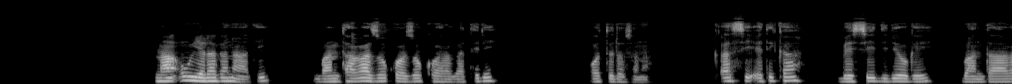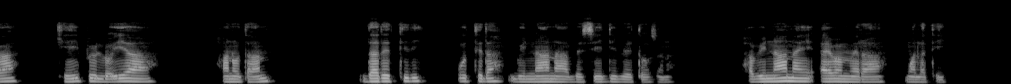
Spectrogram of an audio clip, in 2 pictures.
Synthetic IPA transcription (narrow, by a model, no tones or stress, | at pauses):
naːʔʊjɛlɐɡɐnaːt̪ɪ | bɐnt̪ːaːɡazɔkːɔwazɔkːɔɐɾɐɡɐt̪ːɪd̪ɪ | ʔɔt̪ːɪd̪ɔsɔnɐ | kʼɐsːɪɛt̪ɪkːɐ | bɛsːiːd̪ɪd̪ɪjo̞ːɡe̞ːj | bɐnt̪ːaːɡa | kʰeːjpːɛlɔʔɪjaː | hɐnɔt̪ɐn | d̪ɐd̪ɛt̪ːɪd̪ɪ | ʊt̪ːɪd̪ɐbɪnːaːnaːbɛsːiːd̪ɪbe̞ːt̪ːo̞ːsɔnɐ | hɐbɪnːaːnɐjʔɐjbɐmɛɾaː | mɐlɐt̪iː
